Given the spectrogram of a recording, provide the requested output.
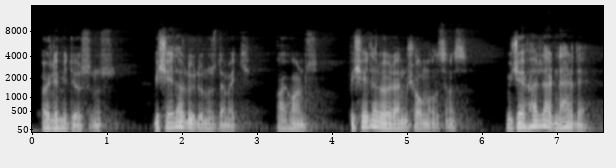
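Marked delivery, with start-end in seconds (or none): none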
